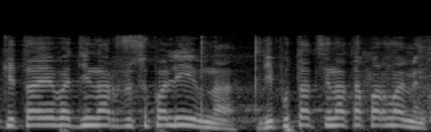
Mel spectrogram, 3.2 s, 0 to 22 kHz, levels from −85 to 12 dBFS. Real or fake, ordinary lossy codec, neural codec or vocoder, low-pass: real; none; none; 7.2 kHz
